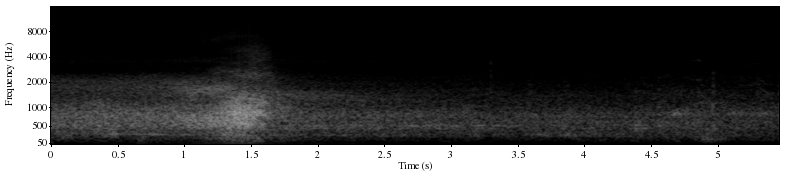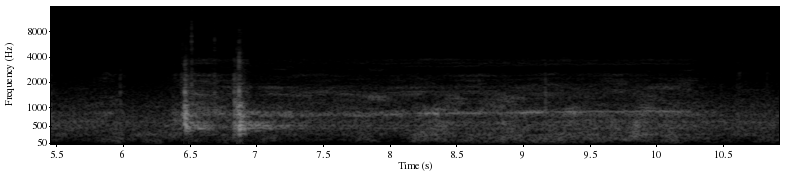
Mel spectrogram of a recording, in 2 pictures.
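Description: Wind and tyre noise from an e-bike riding down a country lane, with an oncoming car swelling past about a second and a half in. Two sharp clicks follow in the middle, then a faint steady whine.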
